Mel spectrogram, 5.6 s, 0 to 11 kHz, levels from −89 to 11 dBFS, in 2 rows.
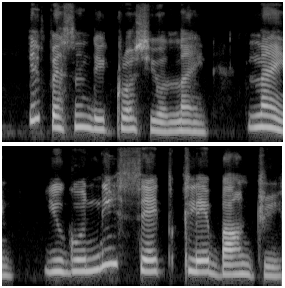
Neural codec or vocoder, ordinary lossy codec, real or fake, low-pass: vocoder, 22.05 kHz, 80 mel bands, HiFi-GAN; none; fake; none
